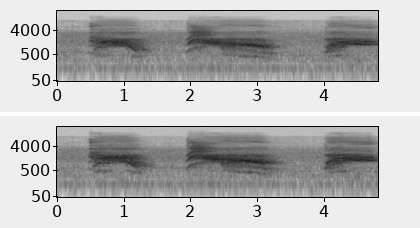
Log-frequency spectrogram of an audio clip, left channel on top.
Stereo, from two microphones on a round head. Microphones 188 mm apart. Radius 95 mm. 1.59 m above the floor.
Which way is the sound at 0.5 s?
10° right (ahead or behind).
